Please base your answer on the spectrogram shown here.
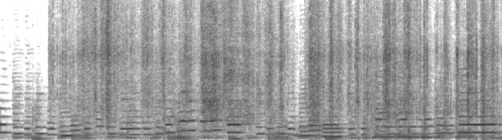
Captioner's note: quick music; wax paper crinkles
